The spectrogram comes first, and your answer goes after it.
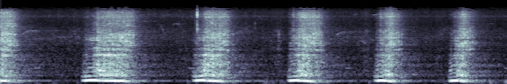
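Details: An Asiatic lion in Gir National Park, Gujarat, India, gives a series of deep, grunting roars about a second apart; Asiatic lion (Panthera leo persica) roar.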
